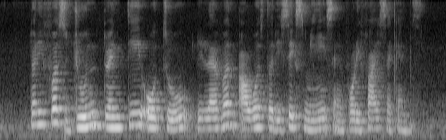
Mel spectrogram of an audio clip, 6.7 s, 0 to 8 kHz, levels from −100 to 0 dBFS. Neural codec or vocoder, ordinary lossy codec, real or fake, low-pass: none; none; real; none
